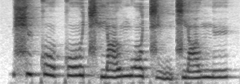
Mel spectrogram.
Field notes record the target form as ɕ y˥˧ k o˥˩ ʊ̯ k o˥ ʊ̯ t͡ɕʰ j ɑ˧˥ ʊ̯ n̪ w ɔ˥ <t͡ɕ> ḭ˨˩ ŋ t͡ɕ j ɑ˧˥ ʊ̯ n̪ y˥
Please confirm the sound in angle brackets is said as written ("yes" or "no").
yes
